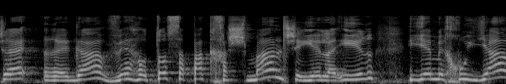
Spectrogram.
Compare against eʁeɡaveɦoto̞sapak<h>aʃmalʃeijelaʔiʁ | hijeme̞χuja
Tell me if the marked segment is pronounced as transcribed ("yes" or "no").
no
